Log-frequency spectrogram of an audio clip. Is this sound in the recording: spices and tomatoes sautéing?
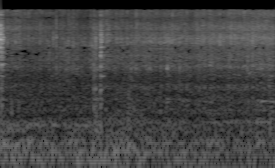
yes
